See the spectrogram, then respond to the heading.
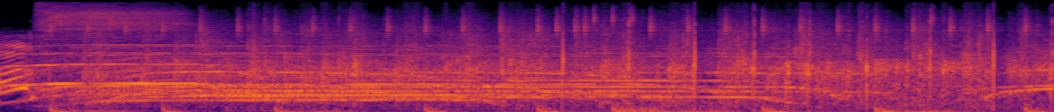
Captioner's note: audience cheering and clapping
